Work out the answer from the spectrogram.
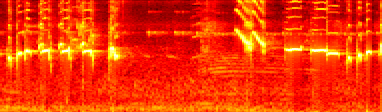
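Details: Oriental magpie-robin, poci type, a favoured contest songbird sung to provoke others, gives a fast stuttering string of chirps, a pause, then buzzy descending notes and steady whistled tones.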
